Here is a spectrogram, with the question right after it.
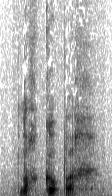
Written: Loch Gobach

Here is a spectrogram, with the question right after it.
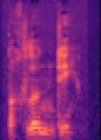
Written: Loch Lunndaidh

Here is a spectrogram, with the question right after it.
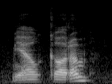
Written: Meall Gorm

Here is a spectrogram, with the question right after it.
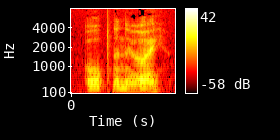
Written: Ob nan Uaimh

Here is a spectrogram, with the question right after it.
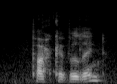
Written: Pairc a' Mhuilinn

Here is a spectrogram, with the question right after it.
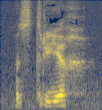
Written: Srioch

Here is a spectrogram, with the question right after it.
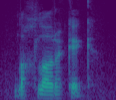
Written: Loch Lorgaig

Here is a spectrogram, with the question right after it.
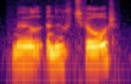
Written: Maol an Uillt Mhoir

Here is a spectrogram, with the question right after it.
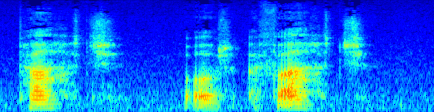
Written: Pait

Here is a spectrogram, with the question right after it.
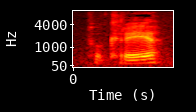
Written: Poll Creadha

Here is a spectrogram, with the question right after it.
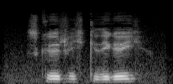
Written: Sgurr Mhic Ille Dhuibh

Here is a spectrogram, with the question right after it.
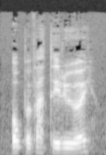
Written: Ob a' Mhadaidh Ruaidh

